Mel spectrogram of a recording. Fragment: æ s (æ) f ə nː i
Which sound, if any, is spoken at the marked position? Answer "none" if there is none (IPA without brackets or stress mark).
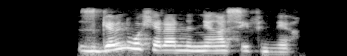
i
